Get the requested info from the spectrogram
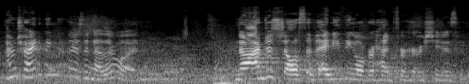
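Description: A young woman, a gym coach, chatting casually in an interview, animated and full of "like" fillers. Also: a little high, fast, crowd noise. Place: gym room, sitting on the floor.

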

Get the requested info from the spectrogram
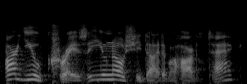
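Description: A man's voice: mid-range voice, wildly swooping pitch, fairly quick, sharp tone. An actor in his thirties playing a wary, blunt, skeptical American friend in a 1940s film noir. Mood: incredulous. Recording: dull, hissy 1940s film soundtrack.

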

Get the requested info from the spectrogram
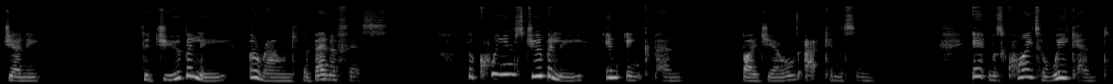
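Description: A woman reading a newsletter aloud in a measured, expressive manner, as a volunteer narrator. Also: mid-range voice, slightly rough, poor audio. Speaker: volunteer reader of a parish newsletter.

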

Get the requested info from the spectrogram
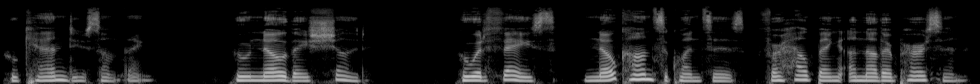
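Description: A woman voicing a stern, bitter young male demon prince in an ASMR roleplay, speaking deliberately and accusingly, at times sinking toward a whisper. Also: fairly low pitch, steady tone, a little mellow, no echo. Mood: solemn, condemning. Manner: slow, deliberate, accusing, with breathy whispered phrases. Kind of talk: scripted ASMR roleplay monologue.

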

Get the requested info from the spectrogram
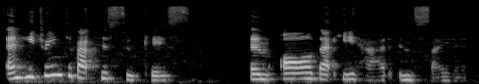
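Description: A woman in her thirties reading a picture book aloud to young children, expressively, pausing to point out pictures with simple comments. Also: fairly high pitch, very animated, fairly bright tone, husky, rough recording. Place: indoor school classroom. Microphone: laptop on a video call.

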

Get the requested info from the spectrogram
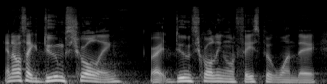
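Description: A man's voice: mid-range voice, animated, brisk, a little mellow, in a large hall. A man from Malaysia telling his story casually as a podcast guest, in an informal, conversational way. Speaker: podcast guest, sales trainer and entrepreneur. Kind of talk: casual personal storytelling in an interview.

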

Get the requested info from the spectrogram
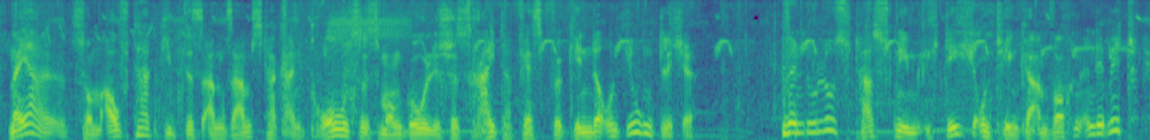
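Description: Lively, low-voiced teasing dad. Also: male voice, normal speed, noisy background. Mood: friendly. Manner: playful, gently teasing. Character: kindly teasing father of a teenage girl. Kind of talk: German children's audio drama acting.

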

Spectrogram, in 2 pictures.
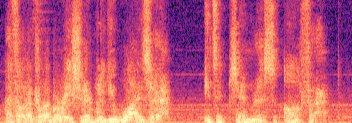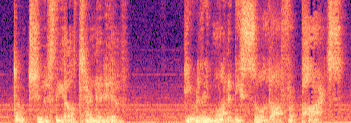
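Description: An actor playing a cold, commanding robotic villain in a sci-fi game cutscene, ominous and gravelly. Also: male voice, deep voice, a little fast. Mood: cold menace. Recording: echoing, noisy game ambience.

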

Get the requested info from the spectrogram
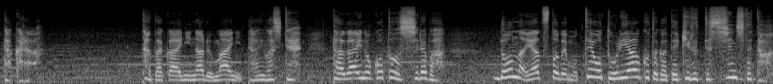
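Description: High, rough-spoken young warrior queen played by a woman. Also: expressive, fast talker, background noise, lightly acted. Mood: grave, resolute. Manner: rough, tomboyish speech. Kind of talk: dramatic video game voice acting.

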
